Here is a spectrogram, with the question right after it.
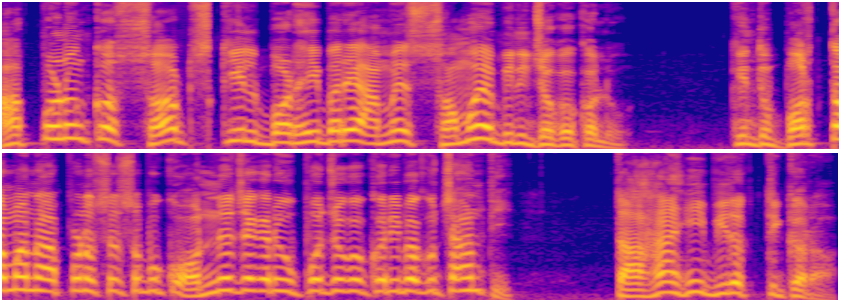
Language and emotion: Odia, angry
